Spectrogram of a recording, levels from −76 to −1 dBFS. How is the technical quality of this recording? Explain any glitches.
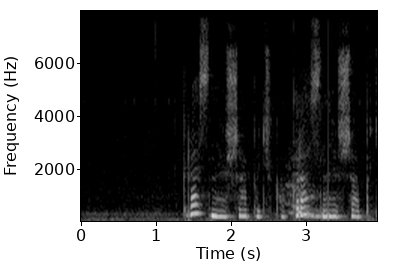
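The recording has two brief dropouts in the speech. At 1.1 s and again at 3.27 s, a block of digital silence 12 ms long cuts in. A run of samples has been replaced by zeros, as happens when the output buffer is not filled in time. The signal stops dead and returns with no fade. At this length, each gap sounds like a sharp tick rather than a hole.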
